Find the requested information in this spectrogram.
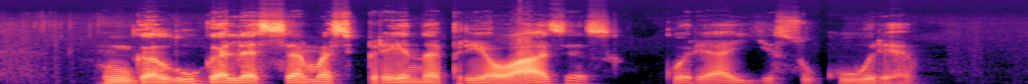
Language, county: Lithuanian, Vilnius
